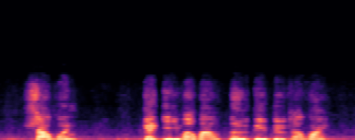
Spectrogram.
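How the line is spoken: Shouting. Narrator (Vietnamese): Viên Cừ Chi la lên

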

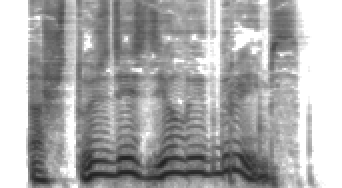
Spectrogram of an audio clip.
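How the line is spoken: Quiet question. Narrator (Russian): тихо спросил Фагус

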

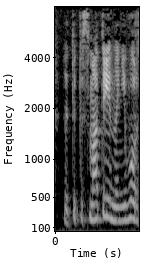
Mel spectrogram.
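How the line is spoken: Loud laughter. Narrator (Russian): расхохоталась Дина

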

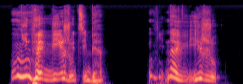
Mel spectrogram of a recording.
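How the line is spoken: Tearful anguished cry. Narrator (Russian): Сквозь слезы вторят, разрывая душу в клочья

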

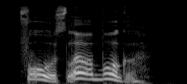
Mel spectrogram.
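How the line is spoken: Relieved exhale. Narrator (Russian): облегченно выдохнул Мишка

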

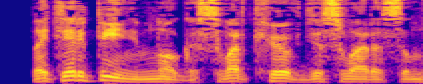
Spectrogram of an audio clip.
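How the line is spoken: Soft. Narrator (Russian): сказал мягко

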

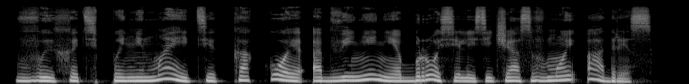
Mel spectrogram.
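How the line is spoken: Furious dragon through teeth. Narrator (Russian): процедил взбешенный дракон

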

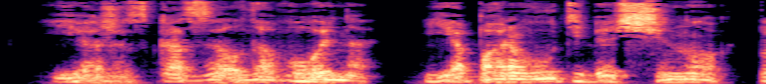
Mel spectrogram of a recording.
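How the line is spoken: Growling. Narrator (Russian): прорычал Трынк

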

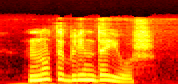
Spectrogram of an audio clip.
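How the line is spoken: Laughing short. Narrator (Russian): хохотнул тот

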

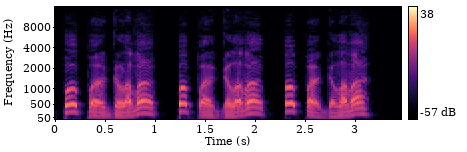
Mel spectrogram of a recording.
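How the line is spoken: Gurgling, giggling cheerful shout. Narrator (Russian): Булькая и хихикая, она весело кричала

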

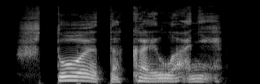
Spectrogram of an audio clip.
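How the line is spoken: Growling. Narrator (Russian): прорычал он

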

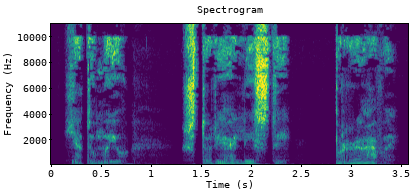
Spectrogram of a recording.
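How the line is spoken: Male whisper. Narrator (Russian): прошептал он

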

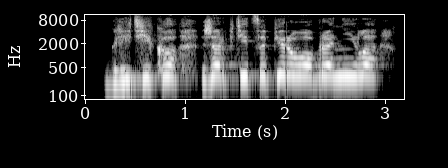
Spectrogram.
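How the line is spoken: Boy crying out. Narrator (Russian): скрикнул мальчик

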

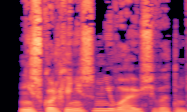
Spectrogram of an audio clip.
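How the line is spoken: Calm. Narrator (Russian): спокойно ответил сыщик

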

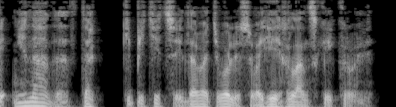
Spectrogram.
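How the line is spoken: Calm interruption. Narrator (Russian): спокойно перебил он ее

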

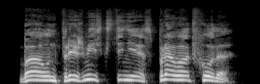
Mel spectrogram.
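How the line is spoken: Shouted. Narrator (Russian): выкрикнул я

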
